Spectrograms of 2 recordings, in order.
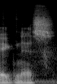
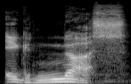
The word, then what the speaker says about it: Ignus: have the pegasi ignos sorry i just had to really pronounce the u because somebody got really mad at me in my comment section earlier for calling it the ignis it's the ignus because ignus is so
